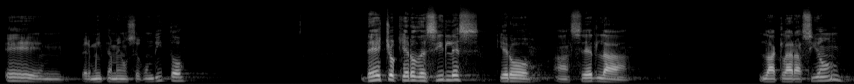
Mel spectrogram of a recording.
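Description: A man speaking as pastor to his congregation in a church, talking conversationally and repeating key points slowly. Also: fairly high pitch, animated. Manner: conversational, repeats himself, slows to spell things out. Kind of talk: church vision address to congregation. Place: church sanctuary.

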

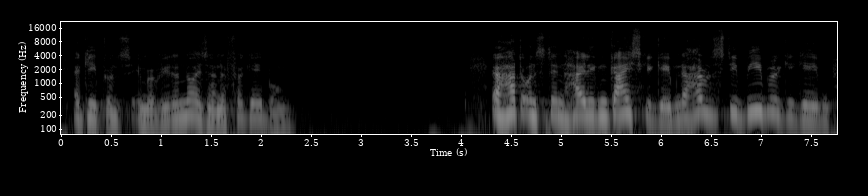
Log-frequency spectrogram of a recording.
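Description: A man delivers a sermon at an unhurried, deliberate pace. His voice sits somewhat high for a man, and his delivery is emphatic, climbing to loud high peaks and then dropping to quiet, low endings. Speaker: preacher.

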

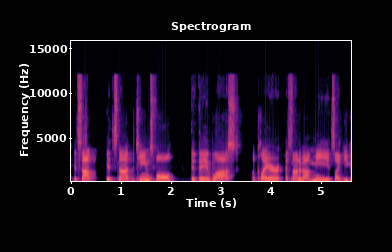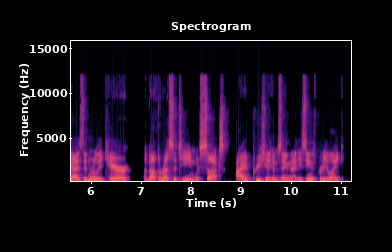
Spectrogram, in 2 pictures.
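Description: A man's voice: mid-range voice, flat delivery, moderate pace, hardly any pauses, a bit bright. A man co-hosting a casual sports podcast, joking and sarcastic in his banter. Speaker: podcast co-host.

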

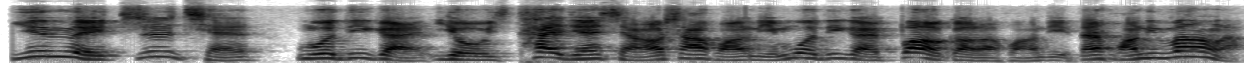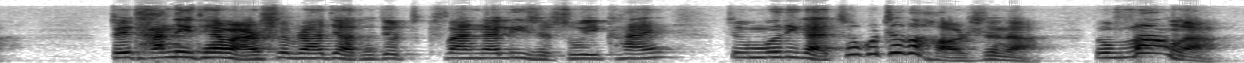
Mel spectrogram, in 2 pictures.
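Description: A man's voice: high voice, very animated, fairly quick, a bit bright, highs cut off. A man who is a guest on a talk show, animatedly retelling a story in casual speech with frequent fillers and restarts.

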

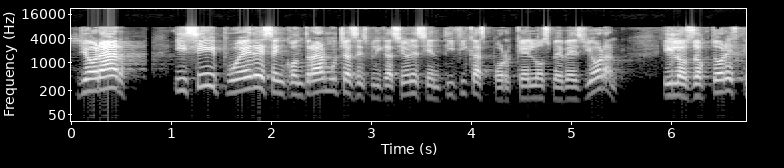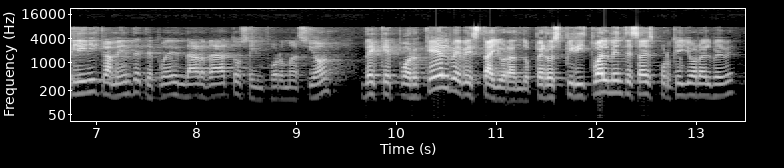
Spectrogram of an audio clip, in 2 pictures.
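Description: A man's voice: on the high side, moderate pace. A man teaching a religious class as a rabbi, acting out dialogue and asking his listeners questions. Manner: animated storyteller acting out dialogue, asks the audience questions. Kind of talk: religious lesson. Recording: dull lo-fi recording.

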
